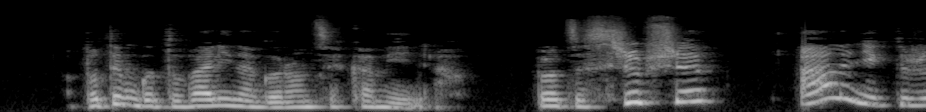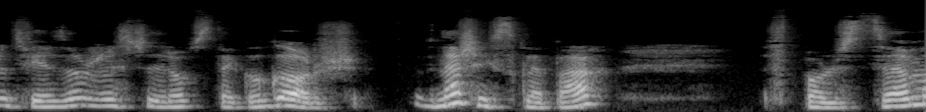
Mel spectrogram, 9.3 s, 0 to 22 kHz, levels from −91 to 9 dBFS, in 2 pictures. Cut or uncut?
cut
